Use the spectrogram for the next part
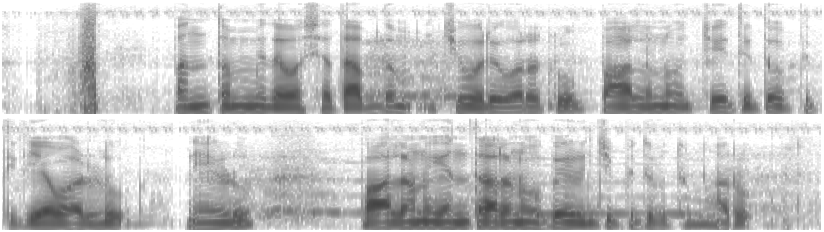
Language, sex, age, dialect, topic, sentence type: Telugu, male, 18-24, Southern, agriculture, statement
